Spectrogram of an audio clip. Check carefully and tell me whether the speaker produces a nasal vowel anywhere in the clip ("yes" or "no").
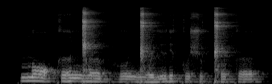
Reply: no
